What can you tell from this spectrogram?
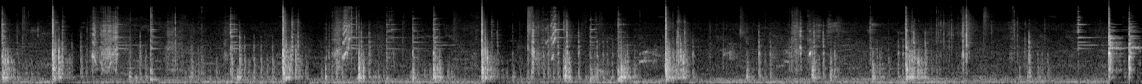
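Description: Cleaver chopping into the husk of a green coconut set on a wooden block: a series of sharp chops at an uneven pace, a little under two a second, with a quick run of sharper clicks just before the end.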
